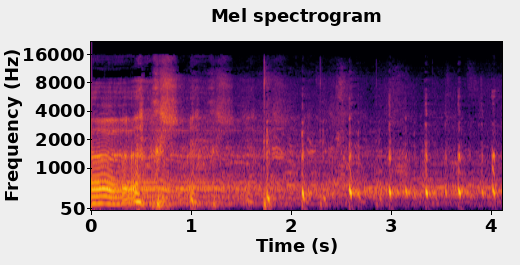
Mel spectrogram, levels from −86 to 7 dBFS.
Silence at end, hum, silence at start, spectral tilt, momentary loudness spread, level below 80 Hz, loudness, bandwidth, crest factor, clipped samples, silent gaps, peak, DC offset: 0 s; none; 0 s; -5 dB/octave; 10 LU; -50 dBFS; -17 LUFS; 16 kHz; 16 dB; under 0.1%; none; 0 dBFS; under 0.1%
